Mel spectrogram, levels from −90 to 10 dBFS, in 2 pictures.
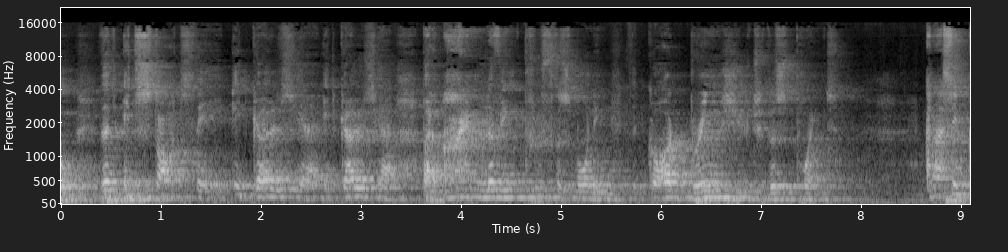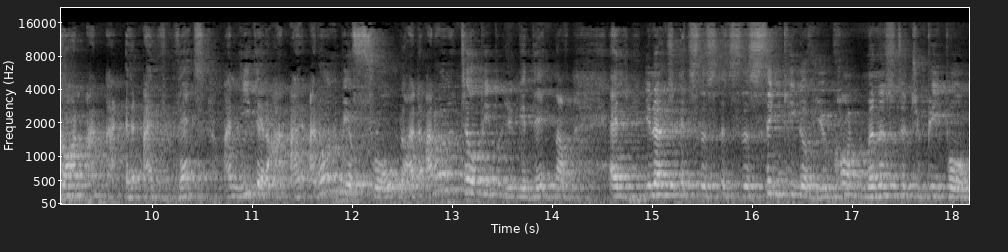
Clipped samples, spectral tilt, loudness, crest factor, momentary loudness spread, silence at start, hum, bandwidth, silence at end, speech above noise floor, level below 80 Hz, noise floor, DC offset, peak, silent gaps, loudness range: under 0.1%; -4.5 dB/octave; -20 LUFS; 20 dB; 8 LU; 0 s; none; 16.5 kHz; 0 s; 22 dB; -44 dBFS; -42 dBFS; under 0.1%; 0 dBFS; none; 2 LU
